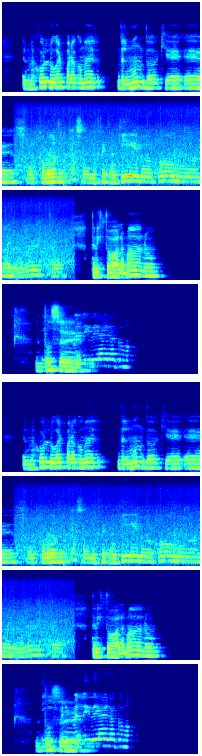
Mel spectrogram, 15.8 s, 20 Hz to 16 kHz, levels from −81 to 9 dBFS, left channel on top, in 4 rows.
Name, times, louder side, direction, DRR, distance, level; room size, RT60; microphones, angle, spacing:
voice 1, 0.4-2.1 2.3-11.1 12.1-13.5, left 2 dB, 65° left, 2.3 m, -29 dB
Stream, 4.2-9.4, left 2 dB, 10° left, 0.7 m, -38 dB
voice 2, 12.7-14.4, right 3 dB, 50° right, 5.3 m, -36 dB
16.5 x 10.5 x 6.6 m
head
